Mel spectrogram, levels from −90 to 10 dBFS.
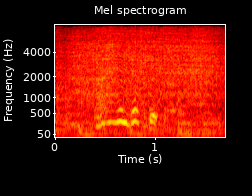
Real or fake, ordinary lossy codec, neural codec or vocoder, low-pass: fake; none; codec, 16 kHz, 16 kbps, FreqCodec, larger model; none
